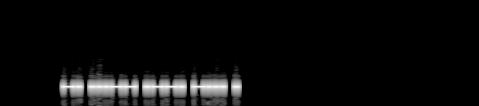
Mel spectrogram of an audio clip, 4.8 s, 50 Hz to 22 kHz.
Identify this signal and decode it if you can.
Morse code, heard as a keyed tone, about 36 wpm, 700 Hz. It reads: N3PBE
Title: USA Call Signs - 5 Characters - Repeated 3x - 35wpm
